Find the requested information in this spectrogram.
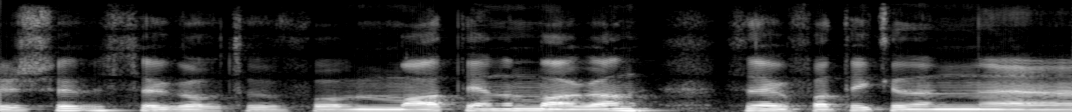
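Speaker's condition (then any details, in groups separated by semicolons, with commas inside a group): ALS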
